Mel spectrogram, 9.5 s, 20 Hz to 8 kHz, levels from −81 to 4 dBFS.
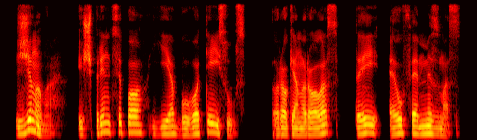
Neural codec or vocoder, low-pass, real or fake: none; 7.2 kHz; real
